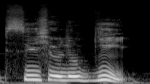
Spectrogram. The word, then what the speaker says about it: Psychologie: Die Psychologie. Hier liegt die Betonung auf der letzten Silbe.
